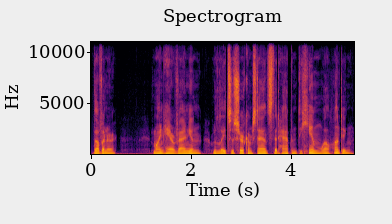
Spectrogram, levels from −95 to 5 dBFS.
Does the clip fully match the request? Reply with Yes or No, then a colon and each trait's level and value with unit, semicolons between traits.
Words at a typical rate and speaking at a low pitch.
Yes: average, 150 wpm; low, 110 Hz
